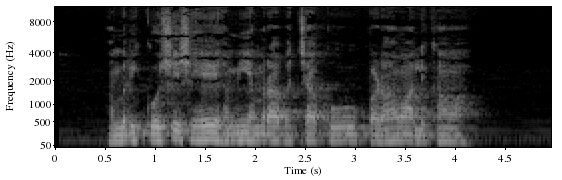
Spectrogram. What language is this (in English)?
Gurgula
